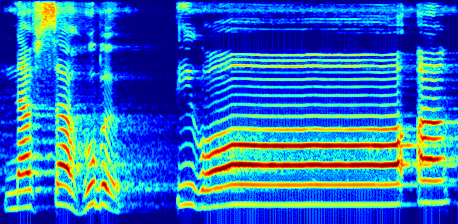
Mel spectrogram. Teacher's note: اس مد کے بعد یہ والا حمزہ آپ کو دکھے گا تو اس کا مطلب ہے یہ مد متصل یعنی کہ بڑی مد ہے. اس کو آپ نے 4 حرکات کے برابر کھینچ کے پڑھنا ہے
